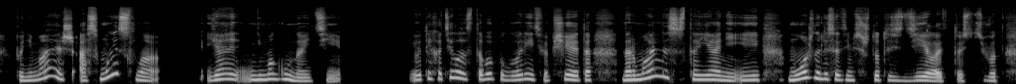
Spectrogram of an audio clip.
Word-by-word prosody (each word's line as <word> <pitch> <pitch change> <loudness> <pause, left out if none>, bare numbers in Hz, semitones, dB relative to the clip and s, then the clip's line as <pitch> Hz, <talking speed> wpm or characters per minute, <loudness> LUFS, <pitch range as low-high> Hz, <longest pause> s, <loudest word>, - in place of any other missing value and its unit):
понимаешь, 235 - 0
а - - +2
смысла 245 - +2 0.5
я 230 +5 +1
не 215 +1 0
могу 240 0 +1
найти. 160 -2 -3 0.7
И - - -12
вот 220 +4 -3
я 265 - -3
хотела 285 +1 +1
с - - -4
тобой 250 +1 -1
поговорить, 220 +1 -3
вообще 220 +4 +2
это 200 0 0 0.3
нормальное 280 - +3
состояние 210 - +1
и - - -13 0.2
можно 280 +9 +3
ли 250 - 0
с 230 - -1
этим 205 -2 0
что-то 195 -1 -3
сделать? 175 0 +1
То - - -16
есть 165 - -5
вот 175 0 -4
215 Hz, 165 wpm, -24 LUFS, 195-250 Hz, 0.7 s, нормальное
